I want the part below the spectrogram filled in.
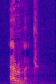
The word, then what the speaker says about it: Aramaic: One is in Hebrew, the other is in how do you pronounce it? Aramaic. Thank you. Aramaic.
